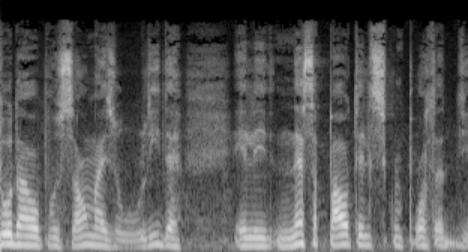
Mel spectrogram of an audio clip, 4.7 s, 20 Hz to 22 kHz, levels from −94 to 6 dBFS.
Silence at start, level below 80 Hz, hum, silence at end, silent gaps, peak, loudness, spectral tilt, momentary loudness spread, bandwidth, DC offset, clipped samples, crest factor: 0 s; -50 dBFS; none; 0 s; none; 0 dBFS; -15 LUFS; -4 dB/octave; 11 LU; 16 kHz; under 0.1%; under 0.1%; 16 dB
